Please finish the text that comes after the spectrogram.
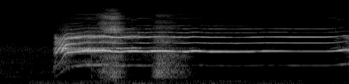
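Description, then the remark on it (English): A person outdoors lets out one long, loud, high-pitched scream that bursts in suddenly and holds a steady piercing pitch for about three seconds, with no talking around it. “And sometimes I just think all I need to get rid of the rage is just to scream.”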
